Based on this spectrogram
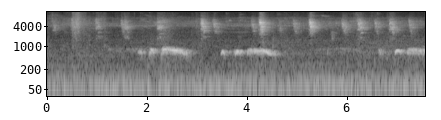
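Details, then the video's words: Spotted dove giving a six-note cooing call in the 'hậu 3' ending style. Low, hoarse coos run in short phrases, with sharp high chirps from other birds throughout. "chim cu gáy 6 tiếng ( hậu 3)"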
